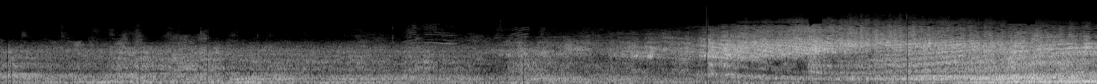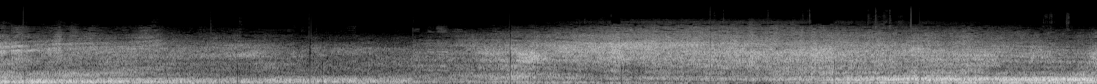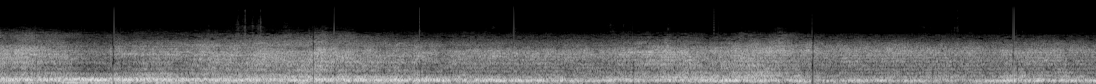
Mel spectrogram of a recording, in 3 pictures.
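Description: Jet engines of a formation of Aermacchi MB-339 jet trainers flying past overhead. The sound swells about seven seconds in, with a pitch that sweeps down as the planes pass. A second swell builds from about sixteen seconds and stays loud to the end.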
